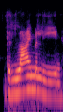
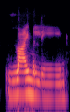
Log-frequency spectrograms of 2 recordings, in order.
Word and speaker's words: limonene: The limonene, I believe, is how you say it.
